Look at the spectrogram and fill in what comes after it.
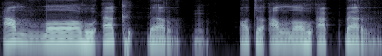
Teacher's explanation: huruf k atau Kaf sifat hams itu harus keluar angin atau keluar nafasnya · ketika kafnya sukun itu harus keluar anginnya Allahu Akbar Allahu Akbar dan K ini untuk sifat hamasnya tidak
